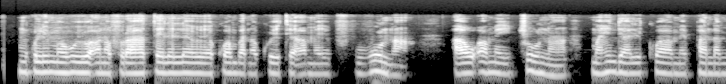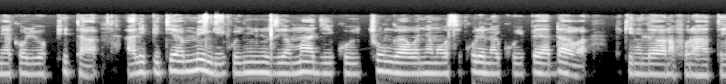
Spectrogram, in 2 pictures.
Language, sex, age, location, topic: Swahili, female, 36-49, Wajir, agriculture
